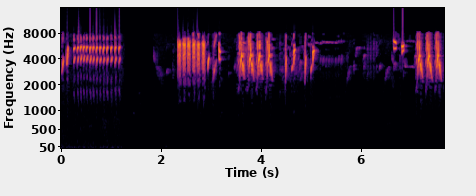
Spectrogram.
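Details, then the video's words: Chaffinch song opening with a steady, evenly spaced trill, then fast rattling note series and jerky sliding notes after short pauses. No other sounds are clear. "تغريد تبلاط"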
